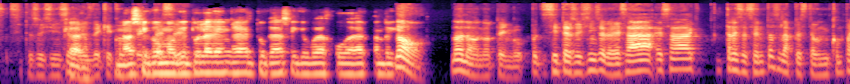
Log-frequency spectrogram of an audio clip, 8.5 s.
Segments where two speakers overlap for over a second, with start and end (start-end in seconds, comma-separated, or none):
0.6-1.9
